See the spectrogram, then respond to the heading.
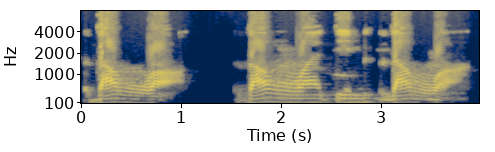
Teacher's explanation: Berarti di sini ada ra bertasydid. Ra bertasydid dan berharokat fathah, maka wajib dibaca tebal.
